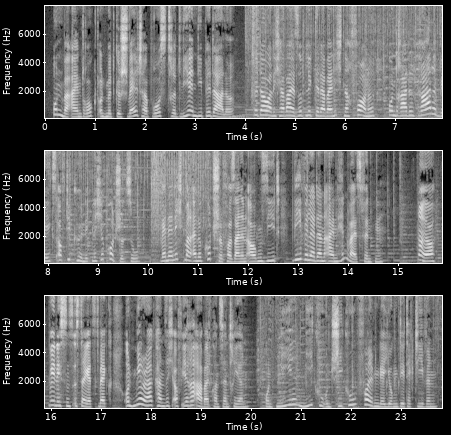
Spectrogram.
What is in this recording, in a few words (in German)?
Hörspiel; Mira die Meisterdetektivin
